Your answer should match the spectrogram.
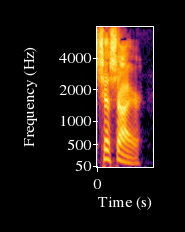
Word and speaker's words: Cheshire: It is spelled Cheshire. That is Cheshire. – Cheshire. Yeah. – I've seen The Hobbit. It's Shire. Shire.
